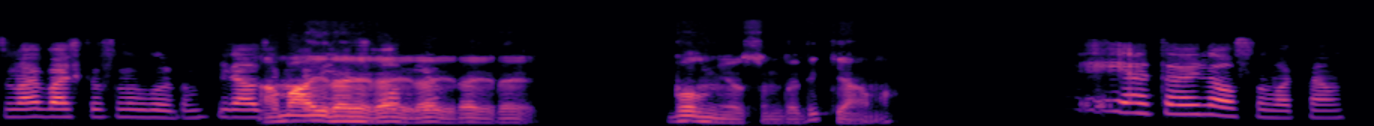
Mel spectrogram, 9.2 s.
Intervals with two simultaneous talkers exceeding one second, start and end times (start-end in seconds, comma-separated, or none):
1.7-3.0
